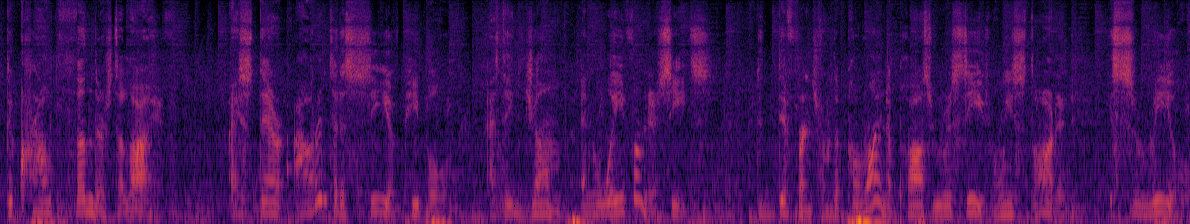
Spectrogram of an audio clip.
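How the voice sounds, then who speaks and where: A man reading a game aloud as a let's play host, with excitable commentary and dramatic narration. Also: a little high, a little slow, over music.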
